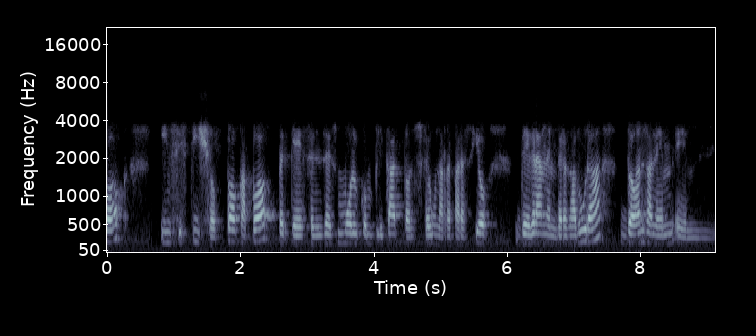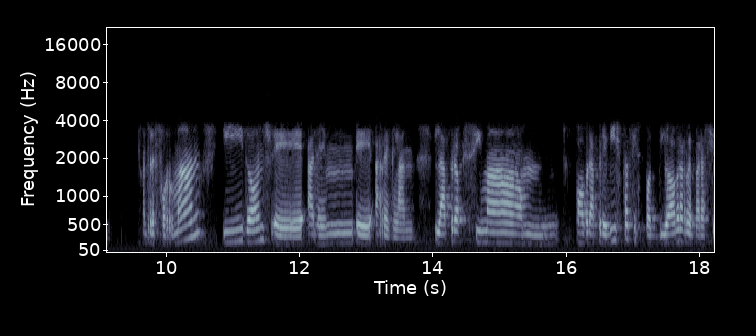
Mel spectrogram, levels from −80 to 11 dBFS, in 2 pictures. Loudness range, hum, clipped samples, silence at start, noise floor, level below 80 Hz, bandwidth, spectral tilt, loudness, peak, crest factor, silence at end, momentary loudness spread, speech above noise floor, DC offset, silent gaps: 3 LU; none; under 0.1%; 0 s; -62 dBFS; -74 dBFS; 5.8 kHz; -5.5 dB/octave; -25 LUFS; -8 dBFS; 18 dB; 0 s; 13 LU; 37 dB; under 0.1%; none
